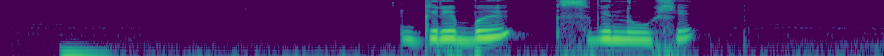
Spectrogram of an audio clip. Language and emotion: Russian, neutral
